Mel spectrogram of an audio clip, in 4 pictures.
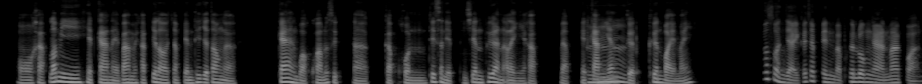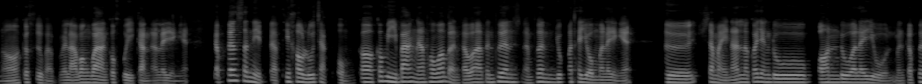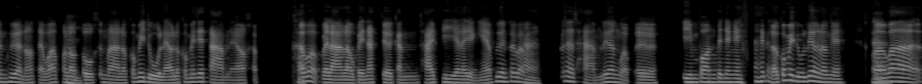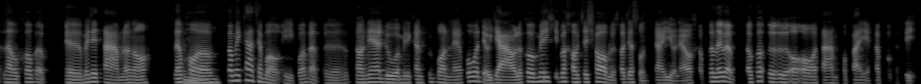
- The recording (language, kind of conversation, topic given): Thai, advice, คุณเคยซ่อนความชอบที่ไม่เหมือนคนอื่นเพื่อให้คนรอบตัวคุณยอมรับอย่างไร?
- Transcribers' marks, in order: laughing while speaking: "ไงบ้าง ?"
